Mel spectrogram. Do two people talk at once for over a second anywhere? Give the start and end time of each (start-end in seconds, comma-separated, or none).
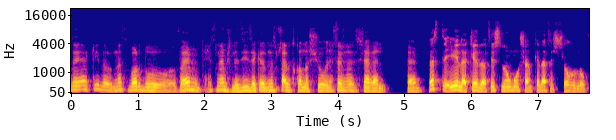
none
